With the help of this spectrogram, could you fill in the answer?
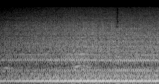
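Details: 1997 Toyota Camry four-cylinder run about 30 seconds after an oil and filter change: smooth, even idle with a steady low hum. The clicking heard beforehand is gone; it sounds much better and healthy.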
